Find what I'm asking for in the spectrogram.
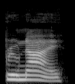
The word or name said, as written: brunei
